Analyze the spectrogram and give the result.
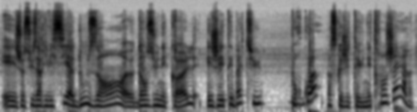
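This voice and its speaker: A middle-aged woman talks as a panelist on a radio show. Her voice is very low for a woman, and her delivery is conversational. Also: very animated, moderate pace, darkish tone, no echo. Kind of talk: conversational discussion. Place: radio studio.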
